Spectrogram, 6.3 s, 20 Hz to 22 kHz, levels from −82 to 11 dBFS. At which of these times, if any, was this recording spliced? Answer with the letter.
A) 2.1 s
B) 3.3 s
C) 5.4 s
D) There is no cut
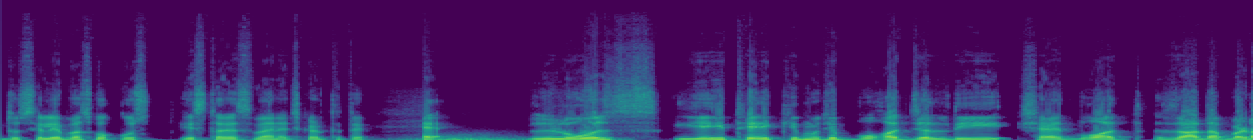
A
